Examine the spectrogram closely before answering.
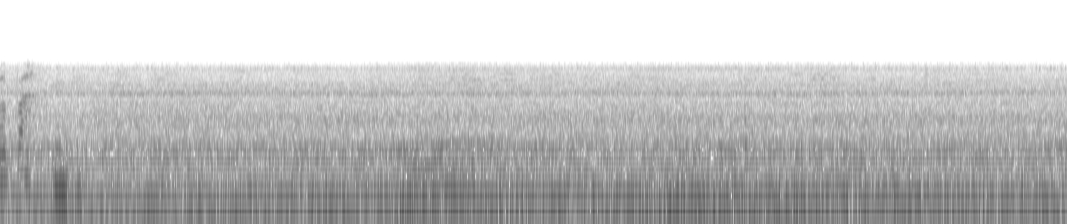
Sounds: car
speech
vehicle

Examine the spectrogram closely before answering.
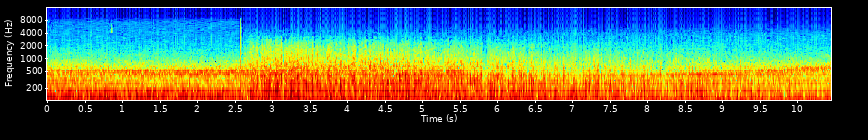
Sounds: sound effect

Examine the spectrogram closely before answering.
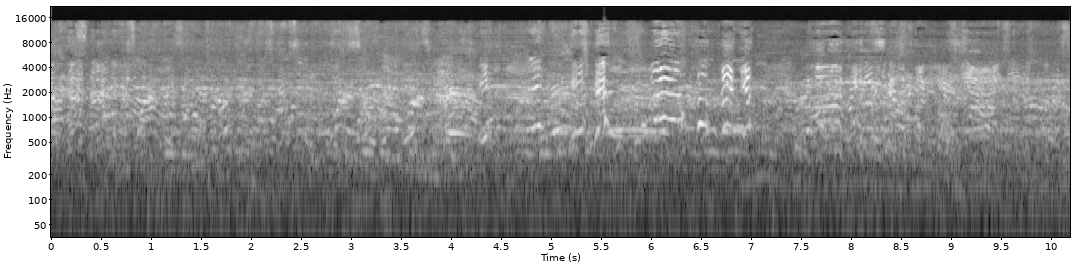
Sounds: people marching

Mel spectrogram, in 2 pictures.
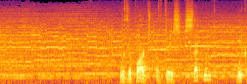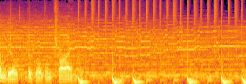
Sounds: music
speech

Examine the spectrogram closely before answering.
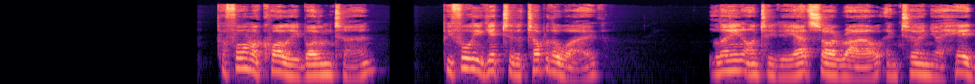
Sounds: speech

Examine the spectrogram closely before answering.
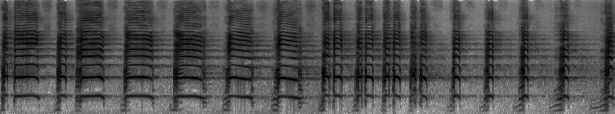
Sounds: fowl
honk
goose

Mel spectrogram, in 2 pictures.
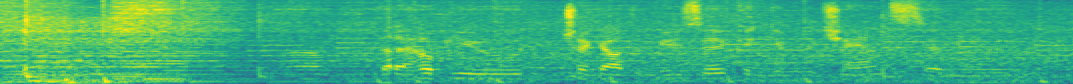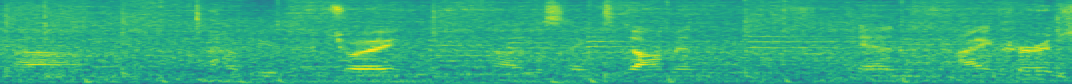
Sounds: speech
music

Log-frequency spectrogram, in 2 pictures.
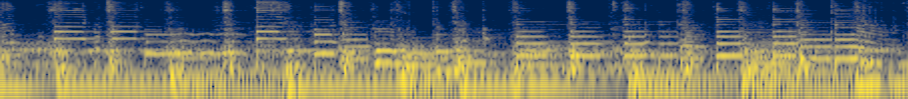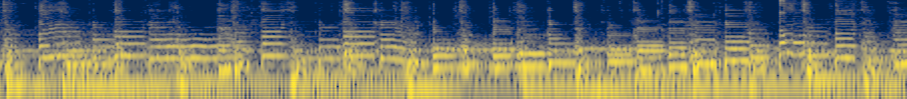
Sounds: strum
musical instrument
music
guitar
plucked string instrument

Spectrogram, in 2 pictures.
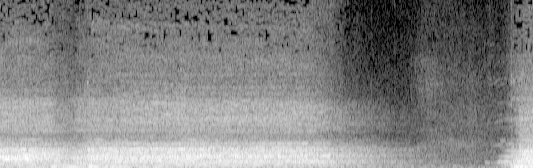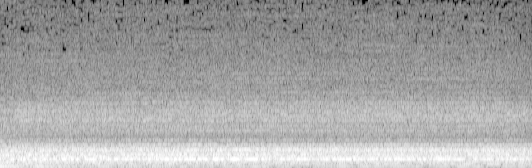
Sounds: singing choir

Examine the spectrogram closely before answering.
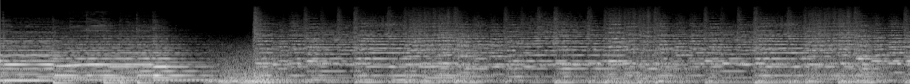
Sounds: music

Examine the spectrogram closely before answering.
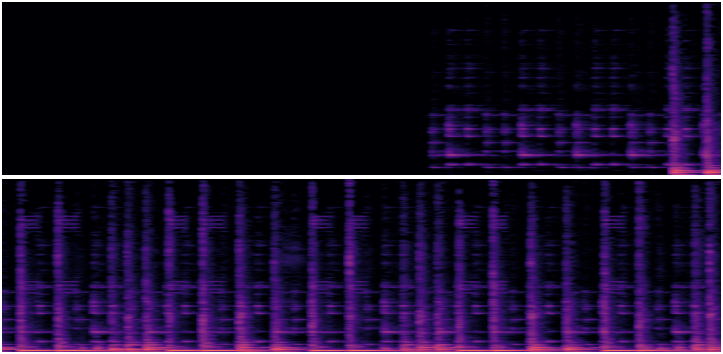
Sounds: playing congas

